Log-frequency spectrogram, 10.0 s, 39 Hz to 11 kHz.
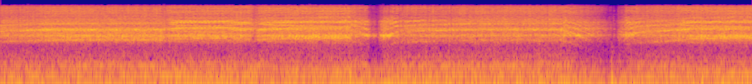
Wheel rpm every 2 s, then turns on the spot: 180, 200, 150, 170, 140.
none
